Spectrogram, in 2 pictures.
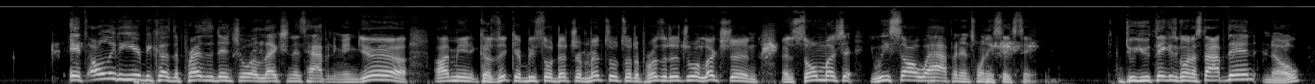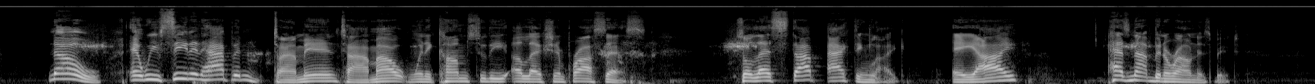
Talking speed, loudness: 160 wpm, -20 LUFS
